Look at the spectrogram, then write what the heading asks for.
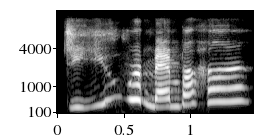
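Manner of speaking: spring it on them, high and keen; excited recall. Real, not acted. Recalls the bunny email to listeners.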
